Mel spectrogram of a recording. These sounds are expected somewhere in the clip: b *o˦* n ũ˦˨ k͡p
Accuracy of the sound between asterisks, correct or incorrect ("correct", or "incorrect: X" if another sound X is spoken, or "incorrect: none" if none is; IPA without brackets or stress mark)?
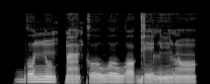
correct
